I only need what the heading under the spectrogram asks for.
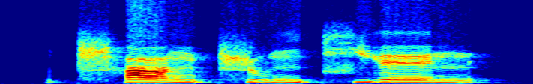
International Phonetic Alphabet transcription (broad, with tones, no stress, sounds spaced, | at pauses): ʈ͡ʂʰ ɑ˨˦ ŋ ʈ͡ʂ ʊ˨˦ ŋ t͡ɕ j ɛ˥˨ n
